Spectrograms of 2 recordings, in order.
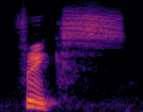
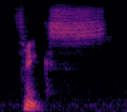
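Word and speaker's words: Freixe: actually l a u r e n t freaks f r i e x e freaks okay these are the CEOs of these companies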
